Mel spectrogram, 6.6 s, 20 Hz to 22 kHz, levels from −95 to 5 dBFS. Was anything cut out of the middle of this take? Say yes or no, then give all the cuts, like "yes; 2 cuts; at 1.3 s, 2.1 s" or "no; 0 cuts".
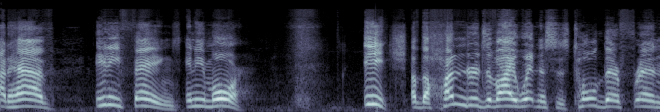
no; 0 cuts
